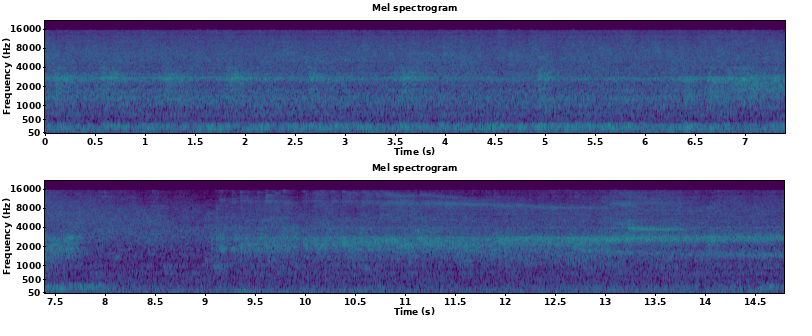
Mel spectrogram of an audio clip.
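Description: Water rushes steadily from a tap.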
